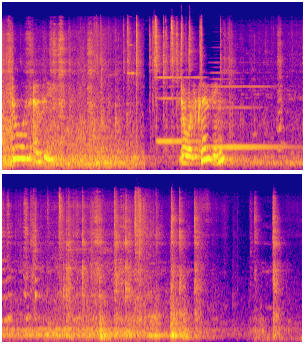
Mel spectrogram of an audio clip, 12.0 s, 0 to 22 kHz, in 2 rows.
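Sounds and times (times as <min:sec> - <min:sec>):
lift doors sliding shut: 0:00.0 - 0:03.8, 0:04.4 - 0:10.0.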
